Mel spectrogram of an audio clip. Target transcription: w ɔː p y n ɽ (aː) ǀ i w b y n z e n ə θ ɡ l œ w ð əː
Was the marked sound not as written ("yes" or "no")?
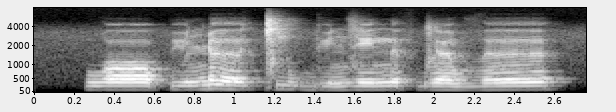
yes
